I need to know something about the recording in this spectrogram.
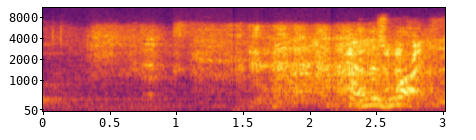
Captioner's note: audience laughs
